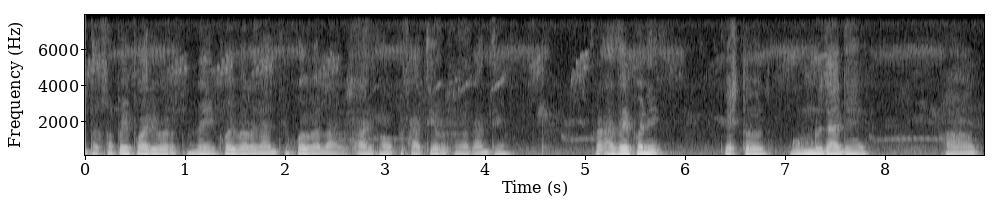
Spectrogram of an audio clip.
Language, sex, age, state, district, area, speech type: Nepali, male, 60+, West Bengal, Kalimpong, rural, spontaneous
